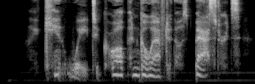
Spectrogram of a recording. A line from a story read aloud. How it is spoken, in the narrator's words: he often muttered under his breath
